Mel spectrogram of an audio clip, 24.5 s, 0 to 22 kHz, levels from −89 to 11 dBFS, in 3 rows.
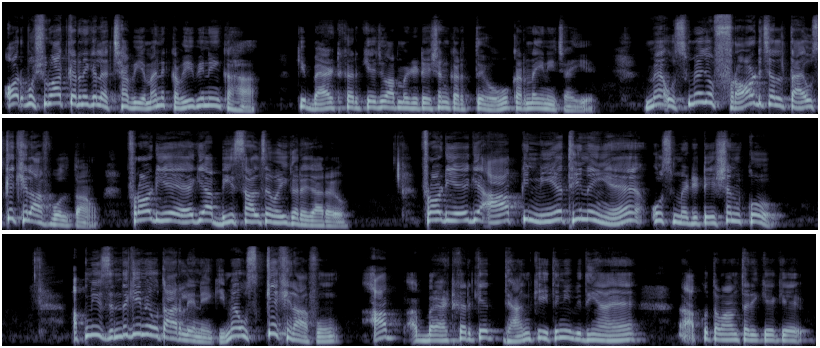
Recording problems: squashed, flat; heavily

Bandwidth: 14.5 kHz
